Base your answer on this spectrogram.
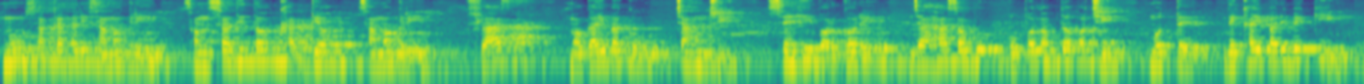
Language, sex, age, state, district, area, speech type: Odia, male, 30-45, Odisha, Khordha, rural, read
